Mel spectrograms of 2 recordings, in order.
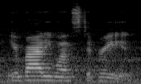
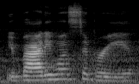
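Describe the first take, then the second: No difference in how they are said.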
